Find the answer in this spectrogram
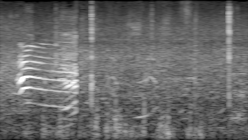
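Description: A short, high-pitched shout, dropping in pitch and then held briefly, from a woman during a beach volleyball rally, over low background chatter.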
